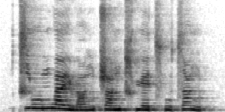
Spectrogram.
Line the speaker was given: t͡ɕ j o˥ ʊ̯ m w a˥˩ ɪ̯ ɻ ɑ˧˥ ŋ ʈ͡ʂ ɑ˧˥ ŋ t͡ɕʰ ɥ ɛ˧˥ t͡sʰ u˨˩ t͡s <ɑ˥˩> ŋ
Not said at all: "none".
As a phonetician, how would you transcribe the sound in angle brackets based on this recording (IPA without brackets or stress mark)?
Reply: ɑ˥˩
